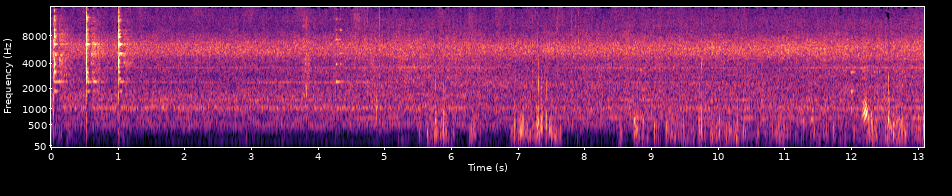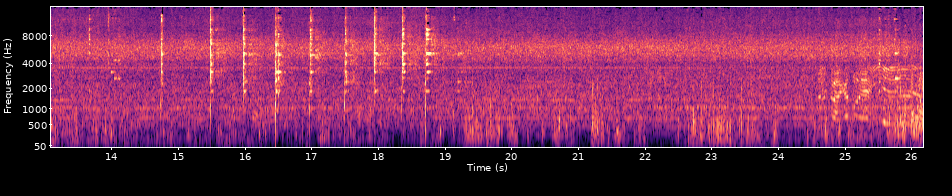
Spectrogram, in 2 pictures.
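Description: Rice stalks being cut by hand with a sickle at the field edge: irregular crisp cutting and rustling of dry straw, with a run of sharp clicks about two-thirds of the way through.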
